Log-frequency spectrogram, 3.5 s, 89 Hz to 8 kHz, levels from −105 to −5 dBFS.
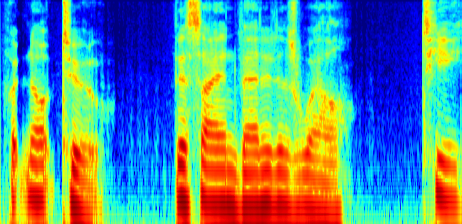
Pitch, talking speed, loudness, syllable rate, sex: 125 Hz, 120 wpm, -17 LUFS, 4.9 syllables/s, male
